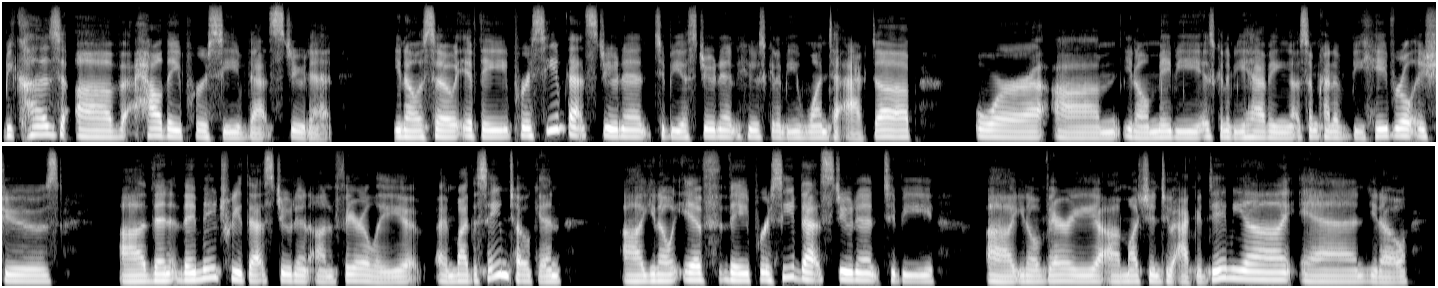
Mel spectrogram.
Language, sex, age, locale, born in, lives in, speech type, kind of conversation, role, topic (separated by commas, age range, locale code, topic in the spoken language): English, female, 45-49, en-US, United States, United States, conversation, unstructured, none, Why do some teachers seem unfair to certain students?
